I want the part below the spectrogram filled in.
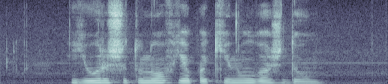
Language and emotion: Russian, neutral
